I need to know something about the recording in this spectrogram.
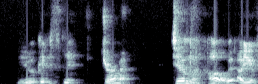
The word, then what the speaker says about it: Yugan Schmid: what how do you say it yugan Schmid yugan Schmid German German oh are you from German no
